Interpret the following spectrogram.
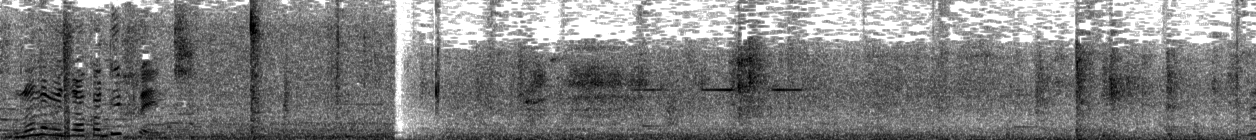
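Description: A brief vocal sound over aircraft cabin noise, then an abrupt cut to a steady rushing rumble: the background noise of an airport jet bridge at a parked airliner.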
